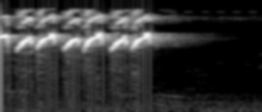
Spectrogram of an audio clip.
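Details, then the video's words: A female mountain mantenan calls to the male with a brisk string of six or seven high upward-sweeping chirps that stops abruptly, followed by quiet. "Mantenan gunung betina memanggil jantan"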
